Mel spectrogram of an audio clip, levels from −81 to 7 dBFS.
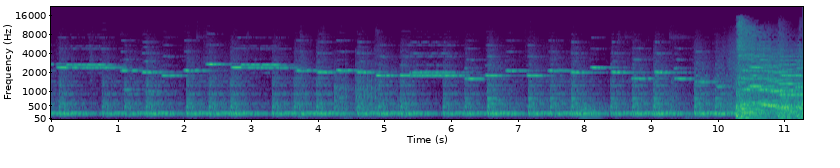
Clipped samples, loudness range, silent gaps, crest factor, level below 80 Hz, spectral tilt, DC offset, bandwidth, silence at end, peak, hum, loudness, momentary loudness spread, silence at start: under 0.1%; 3 LU; none; 18 dB; -46 dBFS; -5 dB/octave; under 0.1%; 16 kHz; 0 s; -8 dBFS; none; -26 LUFS; 10 LU; 0 s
